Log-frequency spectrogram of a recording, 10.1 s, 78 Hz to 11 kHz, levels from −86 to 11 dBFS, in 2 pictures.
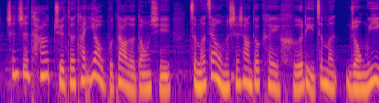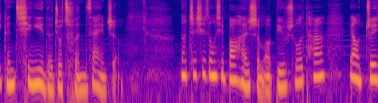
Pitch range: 160-230 Hz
